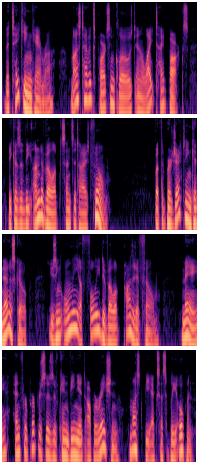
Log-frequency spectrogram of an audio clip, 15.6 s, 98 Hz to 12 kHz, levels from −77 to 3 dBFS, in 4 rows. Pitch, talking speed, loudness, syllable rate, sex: 130 Hz, 160 wpm, -18 LUFS, 6.2 syllables/s, male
